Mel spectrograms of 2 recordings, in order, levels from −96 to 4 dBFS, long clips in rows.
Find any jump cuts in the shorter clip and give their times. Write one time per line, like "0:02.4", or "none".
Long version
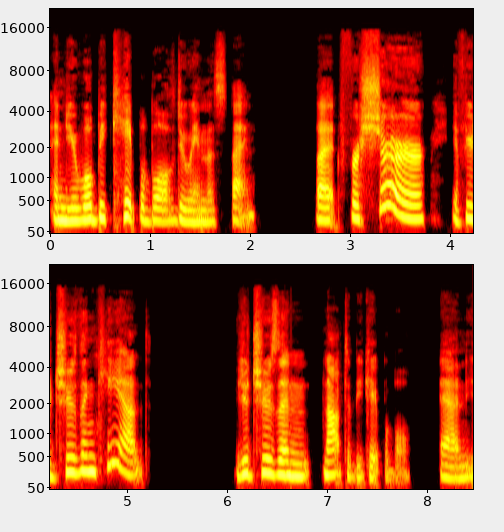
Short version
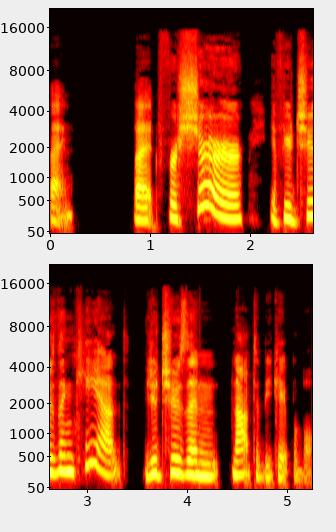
0:03.4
